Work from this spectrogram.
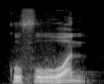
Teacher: کفوان یہاں نون تنوین کا اظہار ہے، غنہ نہیں کریں گے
